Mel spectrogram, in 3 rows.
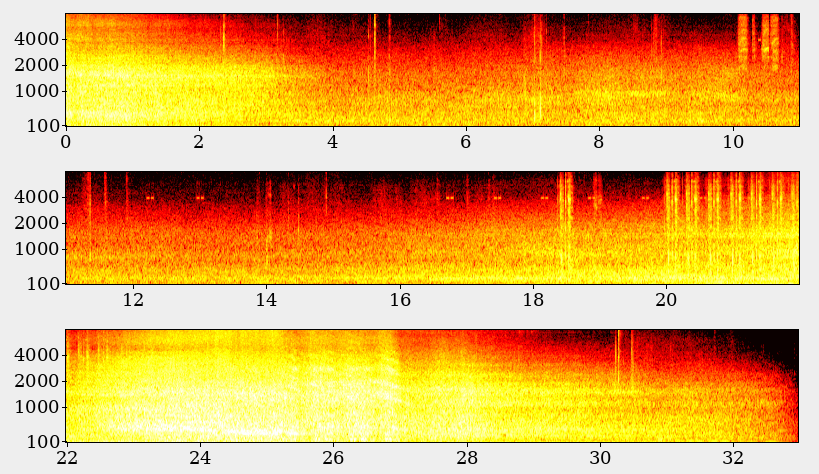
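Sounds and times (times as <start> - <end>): passenger train rumbling by: 0.0 - 13.8, 14.6 - 32.9
sharp clicks on rails: 18.2 - 19.1, 19.7 - 23.8, 30.2 - 31.8.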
